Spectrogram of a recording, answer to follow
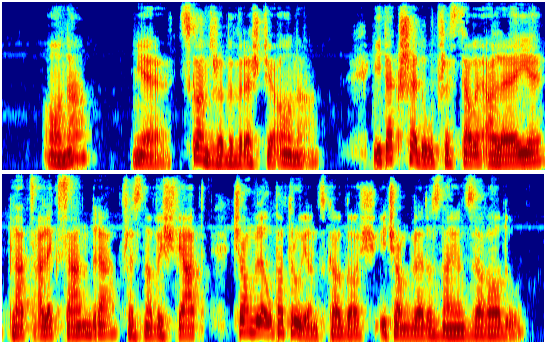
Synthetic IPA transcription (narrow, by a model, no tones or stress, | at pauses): ɔna | ɲɛ̰skɔnd̪ʐɛbɘvɾɛʂt͡ɕɛ̰ʔɔna̰ | it̪akʂɛd̪wpʂɛst̪sawɛʔalɛjɛplat̪sa̰lɛksand̪ɾapʂɛznɔvɘɕfʲjat̪t͡ɕɔ̃ŋɡlɛupat̪ɾujɔ̰nt̪skɔɡɔɕit͡ɕɔ̃ŋɡlɛd̪ɔznajɔnd̪zzavɔd̪ṵ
